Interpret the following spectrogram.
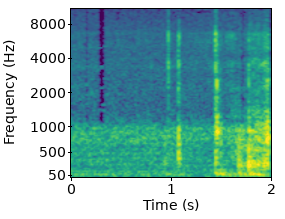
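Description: Steady low rumble with two light clicks about a second in, then louder bumps near the end: handling noise from a kayaker shifting about in a plastic kayak.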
